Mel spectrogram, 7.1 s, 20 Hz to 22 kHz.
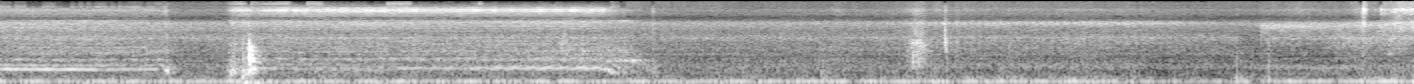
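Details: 2000 Saturn SL2 driver's-side window motor and regulator tested with the switch temporarily reconnected, door panel off: steady even hum through full travel with only small clicks; normal power window motor operation.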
